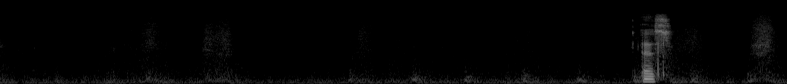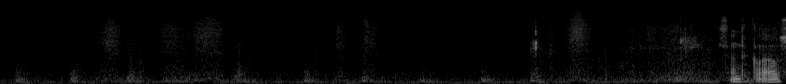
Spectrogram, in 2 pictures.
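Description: Cloth rustles softly as clothes are handled and shuffled.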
